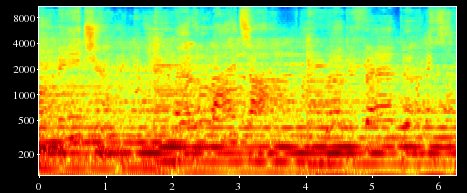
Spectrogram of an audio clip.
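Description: Live pop band playing over a concert sound system, with a male lead vocal singing a ballad line, recorded from within the audience.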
